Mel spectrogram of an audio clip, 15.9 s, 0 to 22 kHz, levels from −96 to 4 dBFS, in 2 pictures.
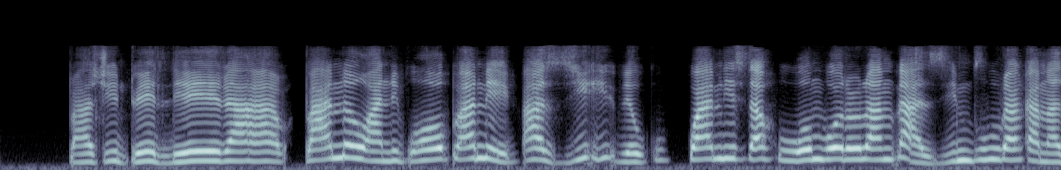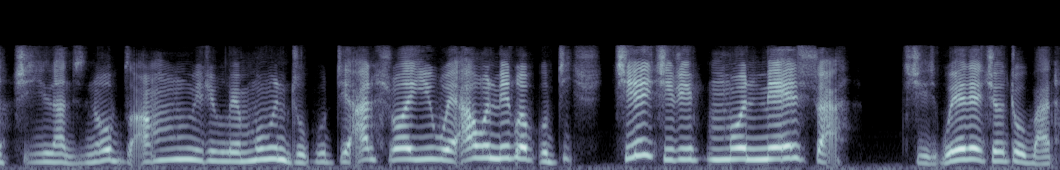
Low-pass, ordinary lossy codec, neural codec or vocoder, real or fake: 7.2 kHz; MP3, 64 kbps; autoencoder, 22.05 kHz, a latent of 192 numbers a frame, VITS, trained on many speakers; fake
